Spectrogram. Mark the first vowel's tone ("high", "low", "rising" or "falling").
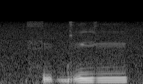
low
